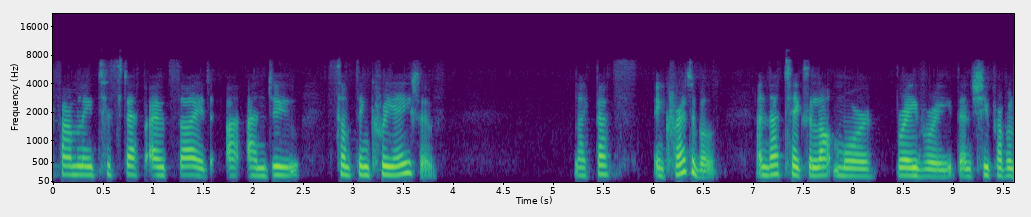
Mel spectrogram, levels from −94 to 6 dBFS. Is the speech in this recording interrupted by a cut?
no; 0 cuts

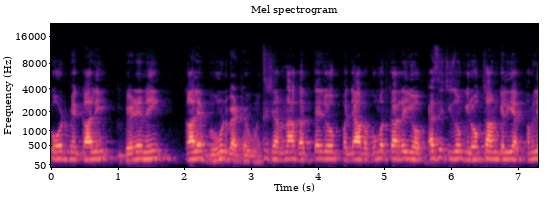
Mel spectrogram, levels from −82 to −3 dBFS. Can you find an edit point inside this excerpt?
yes; 2 cuts; at 3.2 s, 5.6 s

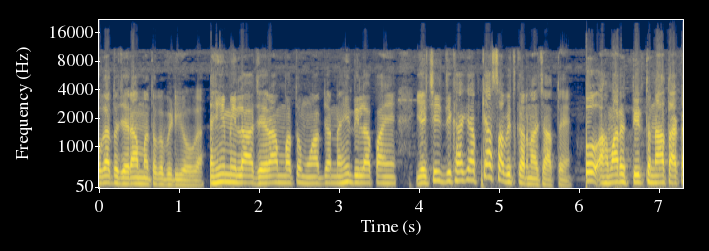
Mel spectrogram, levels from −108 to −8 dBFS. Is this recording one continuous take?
no; 2 cuts; at 1.4 s, 6.1 s

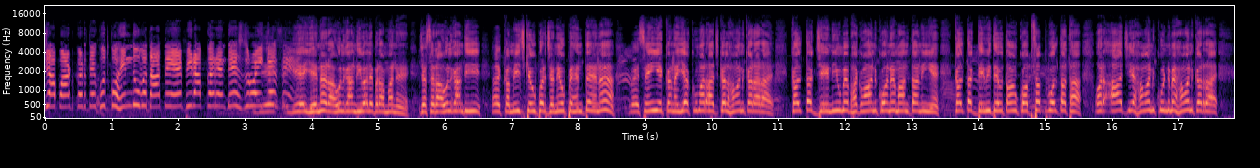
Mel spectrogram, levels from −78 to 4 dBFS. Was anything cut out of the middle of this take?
no; 0 cuts

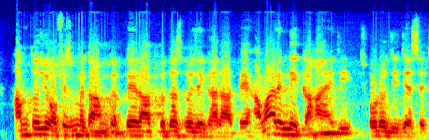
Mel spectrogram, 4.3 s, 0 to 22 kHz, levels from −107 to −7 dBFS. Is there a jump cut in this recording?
no; 0 cuts

